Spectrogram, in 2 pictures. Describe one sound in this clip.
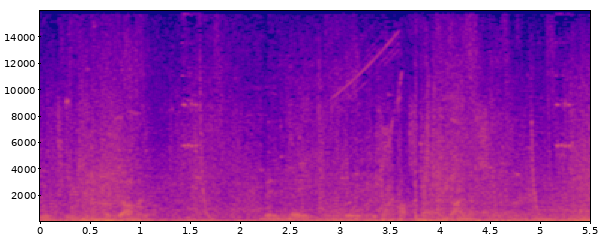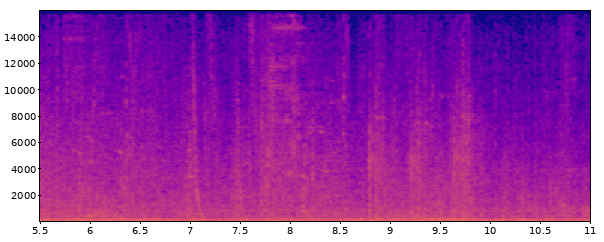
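Gunfire and explosions rattle in a fast-paced game.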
